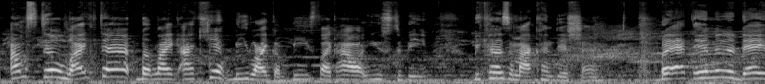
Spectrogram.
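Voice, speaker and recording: A woman's voice: fairly high pitch, low-quality recording. A young woman vlogging while walking outdoors, out of breath, talking in a rambling, candid way. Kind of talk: casual chat. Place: outdoors on foot, near traffic.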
